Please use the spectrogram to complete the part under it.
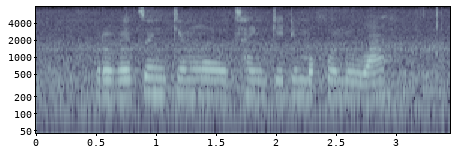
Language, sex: Tswana, female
